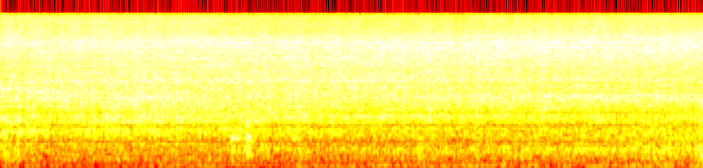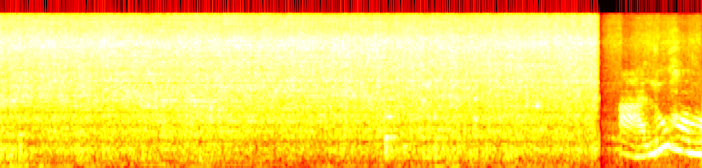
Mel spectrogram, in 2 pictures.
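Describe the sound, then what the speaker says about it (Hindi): Potato pieces frying in a pan for mutton keema tahari give off a loud, steady sizzle and hiss, with faint stirring clicks under it and a brief clatter near the end. "हम इसमें अब आलू डाल रहे हैं फ्राई करने के लिए, ऐसे करके, और इस आलू को हम ब्राउन होने तक फ्राई करेंगे अच्छे तरीके से।"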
